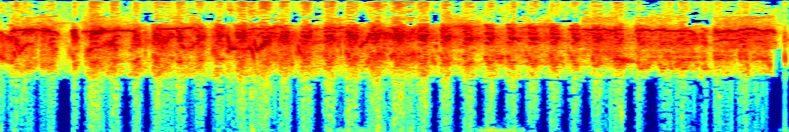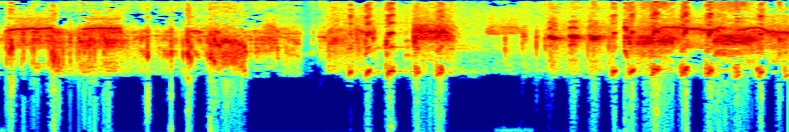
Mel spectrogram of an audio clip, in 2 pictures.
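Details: Swiftlet lure sound in the Vietnamese "janda" style: loud, dense, buzzing twitter, almost continuous, with high thin whistles over it, then looser bursts of chirps toward the end.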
